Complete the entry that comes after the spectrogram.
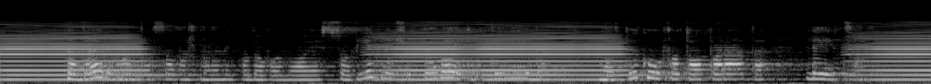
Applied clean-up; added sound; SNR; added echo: none; Bowed string instrument; -1 dB; reverberation time 1.6 s.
